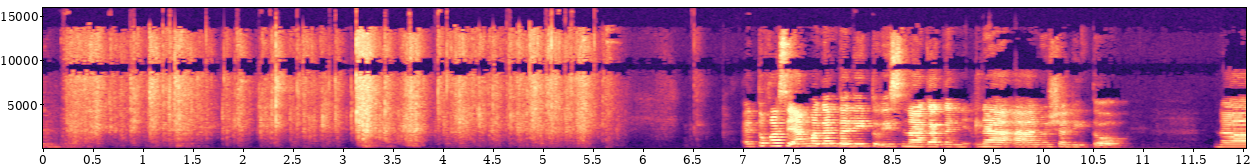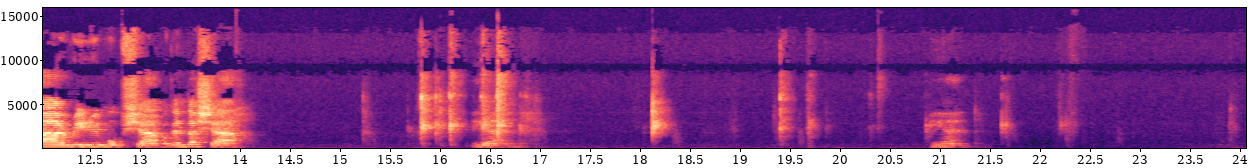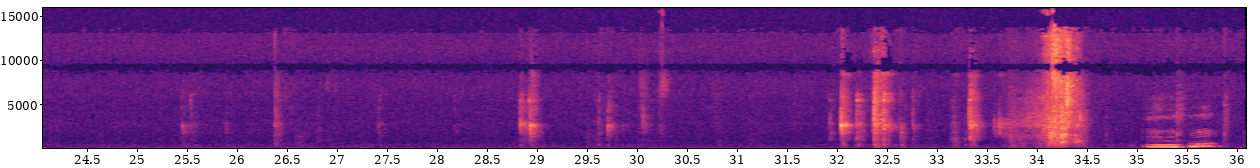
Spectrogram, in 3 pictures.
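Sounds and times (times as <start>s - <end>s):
plastic packaging crinkling: 0.0s - 5.9s.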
